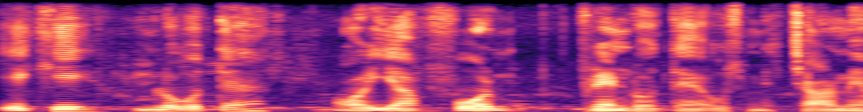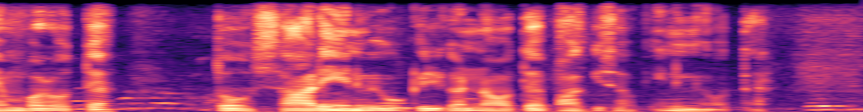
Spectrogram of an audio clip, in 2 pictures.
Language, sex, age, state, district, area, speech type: Hindi, male, 18-30, Bihar, Muzaffarpur, rural, spontaneous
